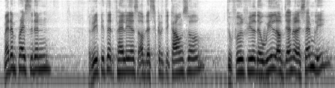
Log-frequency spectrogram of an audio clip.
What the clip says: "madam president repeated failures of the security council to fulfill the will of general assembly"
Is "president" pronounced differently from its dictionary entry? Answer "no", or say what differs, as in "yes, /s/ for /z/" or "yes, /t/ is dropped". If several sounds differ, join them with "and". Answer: yes, /s/ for /z/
